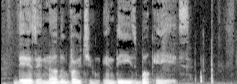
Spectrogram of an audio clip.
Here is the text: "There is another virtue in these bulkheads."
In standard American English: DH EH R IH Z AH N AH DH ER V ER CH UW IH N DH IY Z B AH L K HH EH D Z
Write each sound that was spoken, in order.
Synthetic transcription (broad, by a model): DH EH IH Z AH N AH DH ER V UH CH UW IH N DH IY Z B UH K HH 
